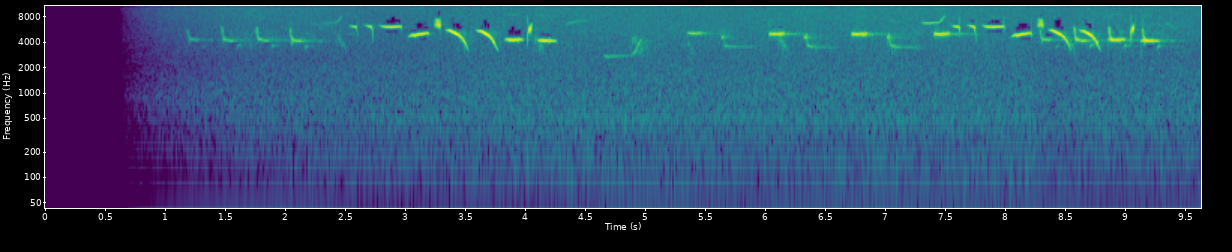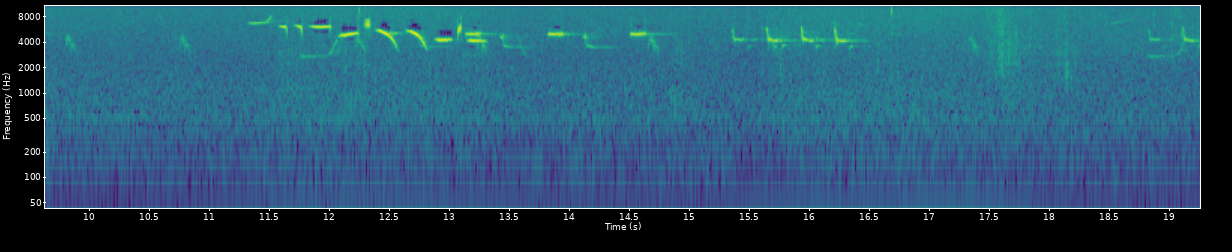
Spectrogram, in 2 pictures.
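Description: A songbird singing a phrase of quick chirps and downward-sweeping whistled notes, repeated about every four seconds, over a steady low outdoor rumble. The sound fades in about a second in.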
